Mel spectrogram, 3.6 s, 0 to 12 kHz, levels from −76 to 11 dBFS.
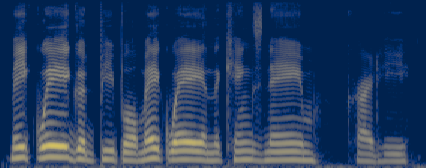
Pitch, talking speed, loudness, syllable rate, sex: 170 Hz, 185 wpm, -16 LUFS, 4.2 syllables/s, female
